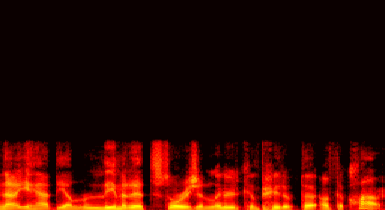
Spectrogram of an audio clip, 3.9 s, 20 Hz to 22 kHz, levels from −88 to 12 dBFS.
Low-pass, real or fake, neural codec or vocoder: 7.2 kHz; fake; codec, 16 kHz, 1 kbps, FunCodec, trained on LibriTTS, 50 frames a second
